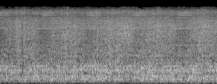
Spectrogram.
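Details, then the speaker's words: 1930s antique horse-racing payout slot machine running mechanism: loud metallic clatter with a wavering rhythm, as an out-of-line welded or brazed wheel wobbles and fishtails with a slack, hanging chain. "That's a pretty bad warble. So, you saw that thing fishtailing back and forth."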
